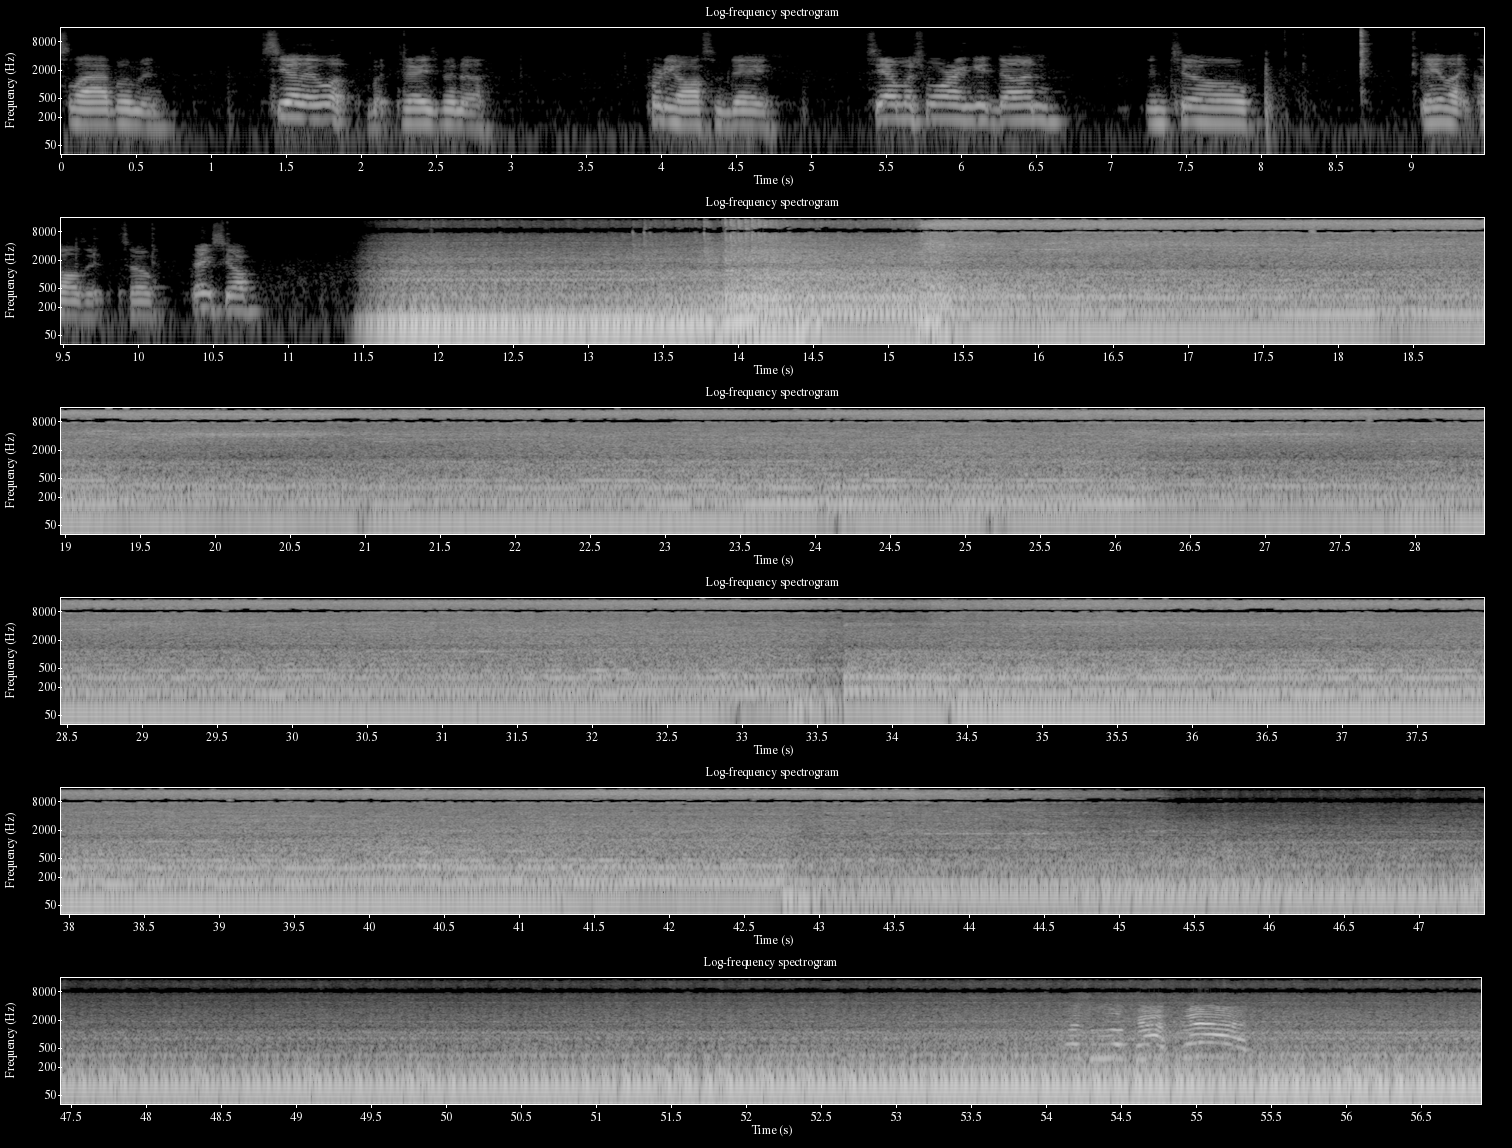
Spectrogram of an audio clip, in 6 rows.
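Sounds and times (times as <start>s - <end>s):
band sawmill sawing a log: 11.5s - 47.2s, 54.0s - 56.9s.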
